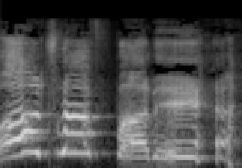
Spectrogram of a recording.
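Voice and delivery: high, loud, slow whine; mock wife whine. Wife scolding the joking husband, high slow mock whine. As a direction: drag it out like a hurt wife.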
